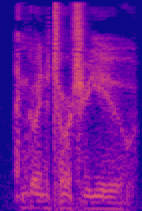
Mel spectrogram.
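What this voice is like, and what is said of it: Performs a fictional character's voice. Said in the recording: “That's my Odium voice. My Odium impression.”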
